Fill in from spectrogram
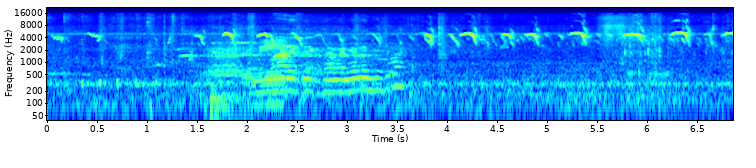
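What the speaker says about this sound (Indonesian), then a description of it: "nah ini ayam-ayamnya dan mulai menetas semua" Repeated high, thin peeps from newly hatched chickens chirp steadily throughout, with some fluttering and a louder bird call in the middle.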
